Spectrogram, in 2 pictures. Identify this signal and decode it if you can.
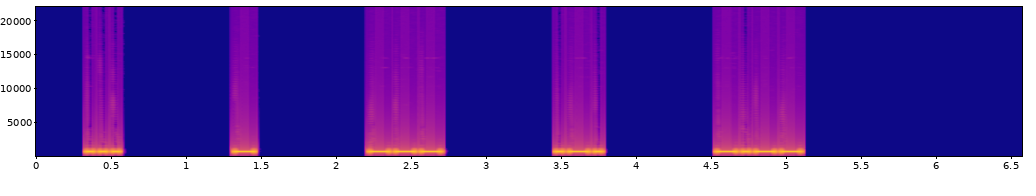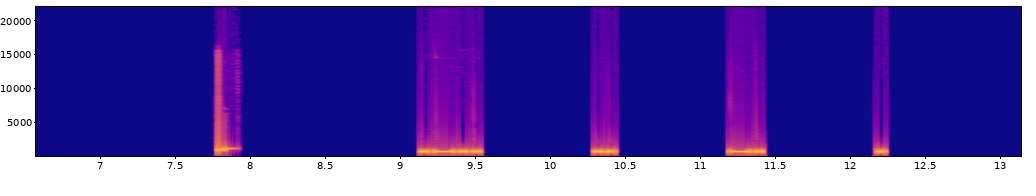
Morse code, heard as a keyed tone, about 28 wpm, spaced as for 10 wpm, 700 Hz. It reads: STORY LINE
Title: 6x Character Spacing - Top 300 Words - 28wpm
